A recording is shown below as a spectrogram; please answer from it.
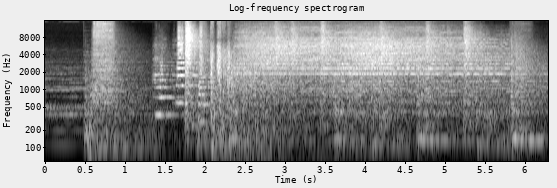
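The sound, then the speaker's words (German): A meteorite impact explosion bursts in with a sudden loud blast, then rolls on as a dense, sustained roaring rumble that stays heavy and even to the end. “Was war das? Eine Explosion? Ein Meteorit.”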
